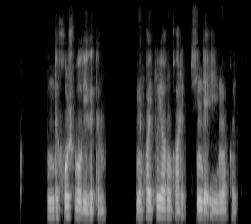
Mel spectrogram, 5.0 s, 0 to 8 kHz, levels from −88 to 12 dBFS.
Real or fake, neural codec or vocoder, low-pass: real; none; 7.2 kHz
